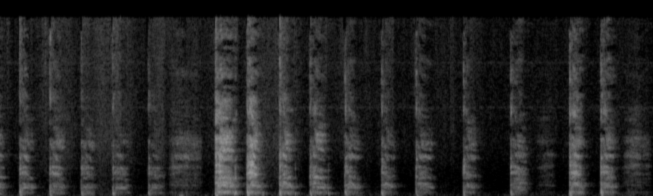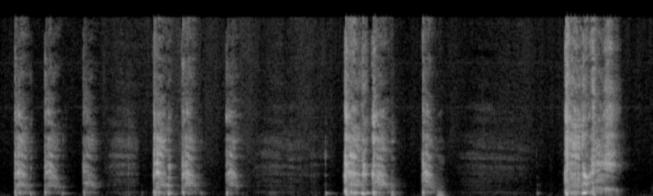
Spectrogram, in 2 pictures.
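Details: Wet, gaggy cough during a cold at the end of summer or start of fall: repeated bouts of short, rapid coughs, some harsher and fuller.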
